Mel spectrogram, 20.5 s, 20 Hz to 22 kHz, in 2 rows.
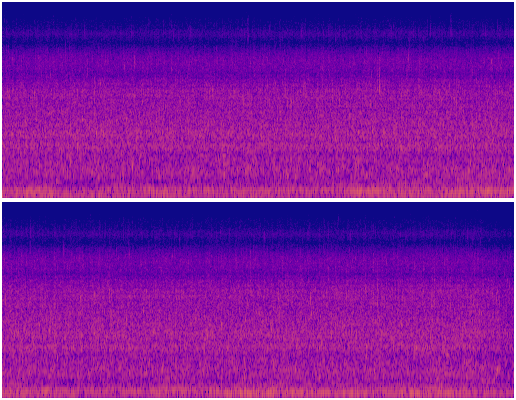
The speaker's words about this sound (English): And now the creek in Muir Woods, San Rafael, California, December 29th, 2018, about 1 o'clock in the afternoon.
